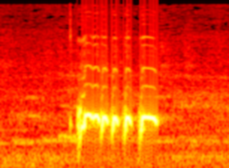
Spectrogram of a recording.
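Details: Single phrase from a loud, actively singing local zebra dove used to trigger replies from rival doves: about five rapid, throaty, bouncing coo notes ending on a slightly longer one.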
